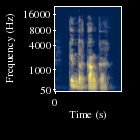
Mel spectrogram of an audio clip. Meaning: childhood cancer, child cancer
- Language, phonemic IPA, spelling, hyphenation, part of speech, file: Dutch, /ˈkɪn.dərˌkɑŋ.kər/, kinderkanker, kin‧der‧kan‧ker, noun, Nl-kinderkanker.ogg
